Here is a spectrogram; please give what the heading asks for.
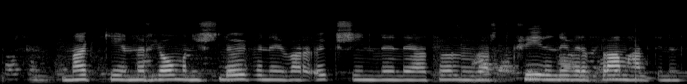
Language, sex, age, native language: Icelandic, female, 30-39, Icelandic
